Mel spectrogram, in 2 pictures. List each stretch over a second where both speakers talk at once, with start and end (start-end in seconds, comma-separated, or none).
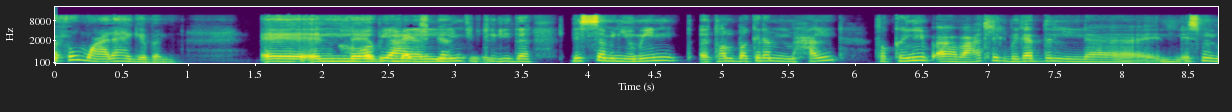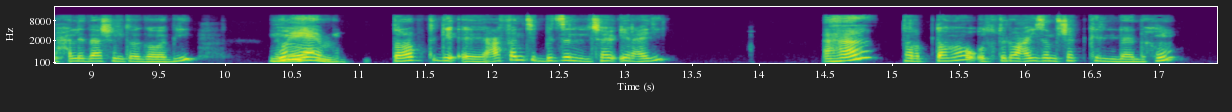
1.9-3.3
